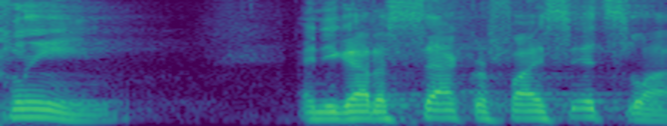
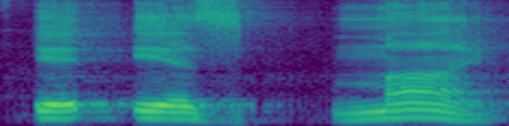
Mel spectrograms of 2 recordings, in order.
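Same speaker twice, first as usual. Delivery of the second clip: "it is mine" slowly, every word set apart; emphatic; much slower than usual. Retold or imitated. Preacher quoting God's refusal to lend, slow and emphatic. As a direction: stretch out IT, IS, MINE as a firm claim. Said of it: "this is emphatic".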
